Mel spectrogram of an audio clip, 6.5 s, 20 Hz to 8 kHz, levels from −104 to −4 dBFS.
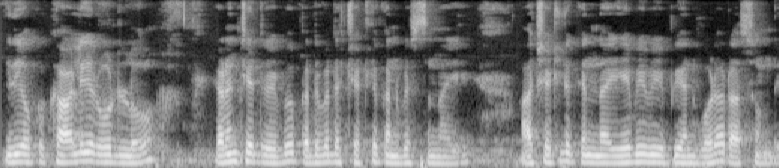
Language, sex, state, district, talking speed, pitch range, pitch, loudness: Telugu, male, Telangana, Hyderabad, 175 wpm, 120-135 Hz, 130 Hz, -18 LUFS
